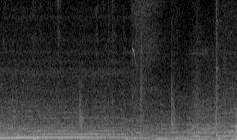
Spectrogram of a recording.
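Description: A drift car in the Assetto Corsa racing game brakes hard mid-transition, engine tone dropping as the tires squeal and scrub for several seconds, loud and continuous with a brief shift partway through.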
